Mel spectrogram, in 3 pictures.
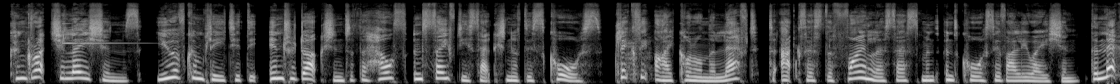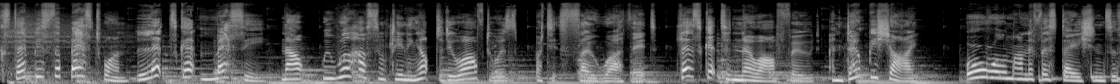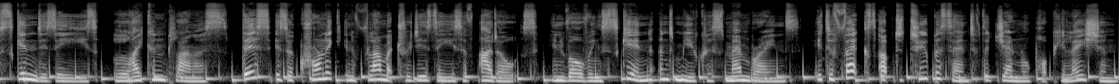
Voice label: E-Learning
